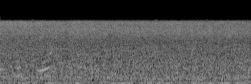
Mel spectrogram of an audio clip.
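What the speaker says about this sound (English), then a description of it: "Beautiful waterfall, yes." A waterfall pours in a steady, loud, continuous roar of rushing water that fills the whole stretch without a break.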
